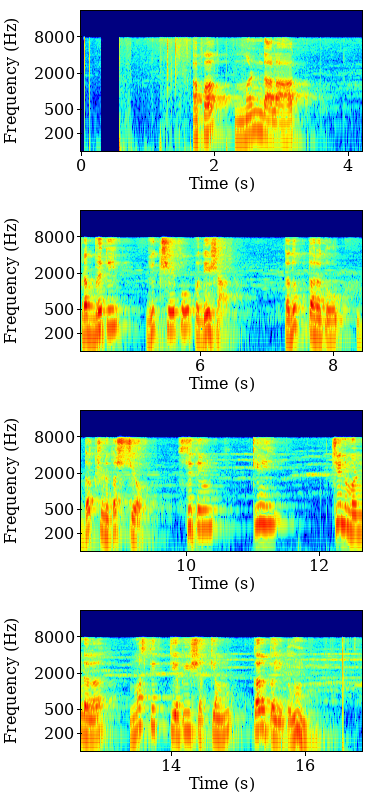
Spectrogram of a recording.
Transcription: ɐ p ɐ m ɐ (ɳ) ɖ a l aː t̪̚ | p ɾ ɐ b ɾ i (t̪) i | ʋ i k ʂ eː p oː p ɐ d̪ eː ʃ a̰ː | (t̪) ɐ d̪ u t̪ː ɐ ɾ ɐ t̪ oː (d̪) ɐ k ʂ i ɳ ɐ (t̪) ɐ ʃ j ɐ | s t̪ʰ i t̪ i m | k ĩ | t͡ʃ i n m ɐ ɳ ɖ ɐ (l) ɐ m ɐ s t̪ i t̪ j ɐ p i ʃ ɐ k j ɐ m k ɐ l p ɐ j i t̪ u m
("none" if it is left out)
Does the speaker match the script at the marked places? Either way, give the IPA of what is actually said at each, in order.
ɳ, t̪, t̪, d̪, t̪, l

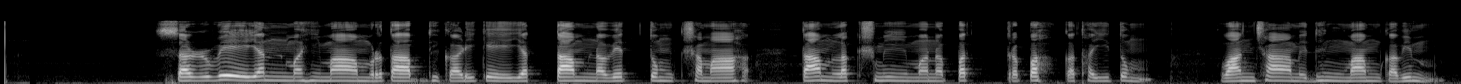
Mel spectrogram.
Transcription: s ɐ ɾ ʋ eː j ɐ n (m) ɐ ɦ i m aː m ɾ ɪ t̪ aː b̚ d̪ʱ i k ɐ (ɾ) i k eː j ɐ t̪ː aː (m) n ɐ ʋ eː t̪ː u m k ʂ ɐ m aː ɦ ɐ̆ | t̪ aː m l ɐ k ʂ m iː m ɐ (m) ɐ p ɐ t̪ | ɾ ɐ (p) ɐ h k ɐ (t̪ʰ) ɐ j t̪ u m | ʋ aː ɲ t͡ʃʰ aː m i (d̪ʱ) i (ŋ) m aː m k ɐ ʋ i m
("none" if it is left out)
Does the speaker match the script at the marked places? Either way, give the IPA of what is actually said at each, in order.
m, ɽ, m, n, p, t̪ʰ, d̪ʱ, ŋ

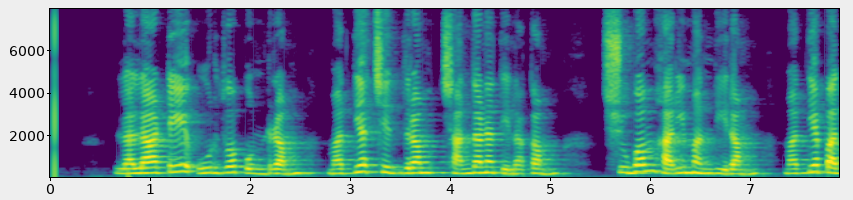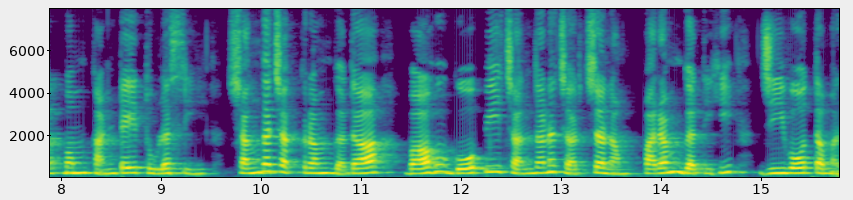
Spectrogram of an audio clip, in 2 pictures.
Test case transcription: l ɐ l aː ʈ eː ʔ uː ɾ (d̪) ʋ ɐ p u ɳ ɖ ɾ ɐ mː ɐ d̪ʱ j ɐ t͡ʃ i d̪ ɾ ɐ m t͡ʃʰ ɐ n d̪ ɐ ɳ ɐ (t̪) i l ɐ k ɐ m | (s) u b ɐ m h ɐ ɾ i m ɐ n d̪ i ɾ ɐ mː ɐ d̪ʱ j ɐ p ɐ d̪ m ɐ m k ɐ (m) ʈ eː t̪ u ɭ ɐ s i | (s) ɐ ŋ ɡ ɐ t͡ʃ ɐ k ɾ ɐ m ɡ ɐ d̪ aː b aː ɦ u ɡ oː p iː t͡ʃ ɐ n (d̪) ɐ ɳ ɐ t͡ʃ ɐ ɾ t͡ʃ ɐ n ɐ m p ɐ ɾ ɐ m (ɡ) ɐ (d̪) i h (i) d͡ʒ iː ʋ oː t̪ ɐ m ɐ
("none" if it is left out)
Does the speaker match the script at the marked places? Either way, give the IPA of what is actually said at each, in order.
d̪, t̪, ʃ, ɳ, ʃ, d̪, ɡ, t̪, i

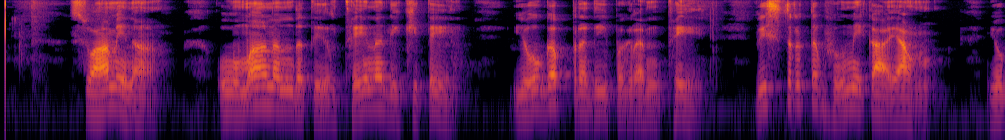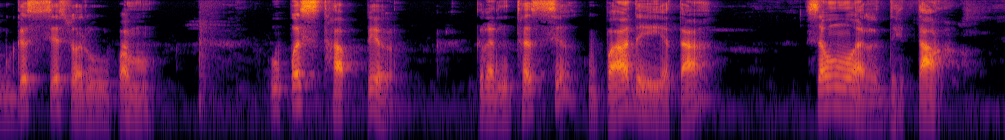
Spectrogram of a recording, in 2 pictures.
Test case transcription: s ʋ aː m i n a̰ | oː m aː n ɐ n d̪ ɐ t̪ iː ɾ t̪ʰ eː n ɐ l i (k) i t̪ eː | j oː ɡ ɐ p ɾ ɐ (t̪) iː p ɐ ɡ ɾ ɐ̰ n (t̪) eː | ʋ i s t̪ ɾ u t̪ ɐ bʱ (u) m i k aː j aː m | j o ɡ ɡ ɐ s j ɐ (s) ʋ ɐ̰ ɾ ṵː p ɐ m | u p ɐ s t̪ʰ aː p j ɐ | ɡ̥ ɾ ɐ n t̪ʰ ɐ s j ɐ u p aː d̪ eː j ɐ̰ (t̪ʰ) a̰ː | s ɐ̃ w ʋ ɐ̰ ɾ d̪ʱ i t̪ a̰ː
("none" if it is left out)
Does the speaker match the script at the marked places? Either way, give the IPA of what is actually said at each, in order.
kʰ, d̪, t̪ʰ, uː, s, t̪

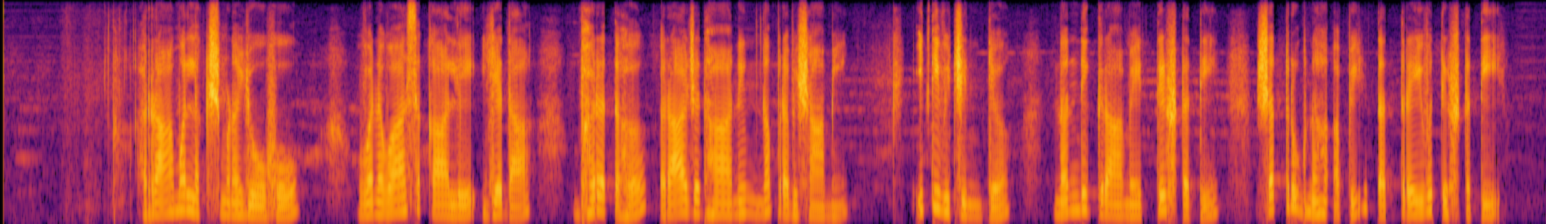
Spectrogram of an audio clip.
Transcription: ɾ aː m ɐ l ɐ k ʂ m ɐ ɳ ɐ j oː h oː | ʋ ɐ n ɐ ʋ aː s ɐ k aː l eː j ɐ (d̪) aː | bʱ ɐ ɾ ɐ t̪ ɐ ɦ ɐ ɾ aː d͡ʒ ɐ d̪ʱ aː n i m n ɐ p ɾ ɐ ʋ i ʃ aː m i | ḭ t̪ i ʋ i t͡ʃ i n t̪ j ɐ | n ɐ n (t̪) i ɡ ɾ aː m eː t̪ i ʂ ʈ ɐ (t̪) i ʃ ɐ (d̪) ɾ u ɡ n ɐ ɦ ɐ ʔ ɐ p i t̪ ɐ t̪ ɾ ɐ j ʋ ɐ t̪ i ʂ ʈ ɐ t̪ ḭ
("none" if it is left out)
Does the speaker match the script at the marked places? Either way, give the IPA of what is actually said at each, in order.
d̪, d̪, t̪, t̪

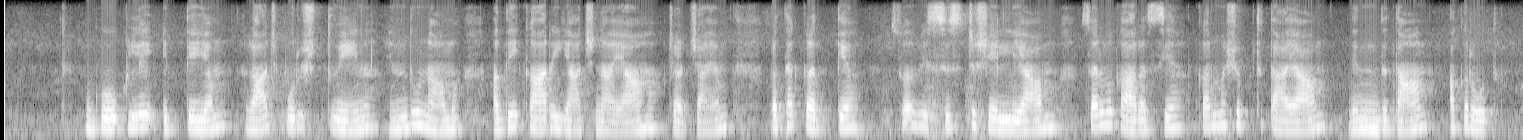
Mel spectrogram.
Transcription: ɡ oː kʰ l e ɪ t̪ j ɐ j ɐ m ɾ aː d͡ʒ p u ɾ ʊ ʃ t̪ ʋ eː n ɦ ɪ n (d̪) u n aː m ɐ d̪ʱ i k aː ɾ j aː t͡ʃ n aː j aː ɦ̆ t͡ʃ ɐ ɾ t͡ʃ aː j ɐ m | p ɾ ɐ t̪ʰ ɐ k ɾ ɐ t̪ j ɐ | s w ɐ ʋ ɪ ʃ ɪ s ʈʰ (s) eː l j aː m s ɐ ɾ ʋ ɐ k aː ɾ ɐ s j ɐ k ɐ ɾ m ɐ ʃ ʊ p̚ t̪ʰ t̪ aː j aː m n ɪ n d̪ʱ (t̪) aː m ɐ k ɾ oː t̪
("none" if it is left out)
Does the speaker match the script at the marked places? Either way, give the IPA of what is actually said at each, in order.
d̪, ʃ, t̪

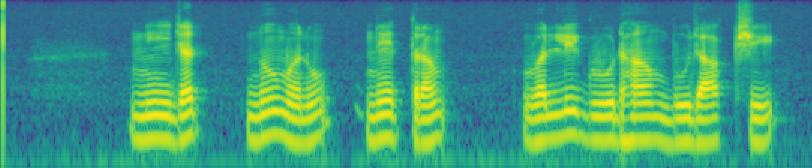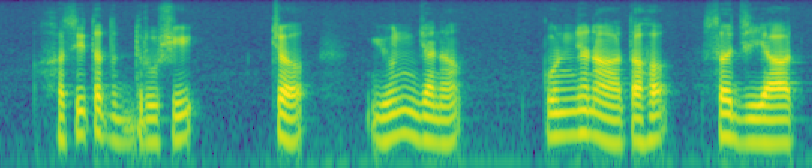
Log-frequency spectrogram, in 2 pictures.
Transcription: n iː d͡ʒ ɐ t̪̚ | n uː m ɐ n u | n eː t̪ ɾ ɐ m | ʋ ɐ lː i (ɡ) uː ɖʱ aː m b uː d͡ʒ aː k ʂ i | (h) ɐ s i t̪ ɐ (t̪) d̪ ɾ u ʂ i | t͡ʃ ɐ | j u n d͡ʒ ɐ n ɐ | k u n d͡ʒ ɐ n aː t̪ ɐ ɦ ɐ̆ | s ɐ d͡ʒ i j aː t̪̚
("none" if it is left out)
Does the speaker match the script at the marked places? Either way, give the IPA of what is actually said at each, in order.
ɡ, h, t̪

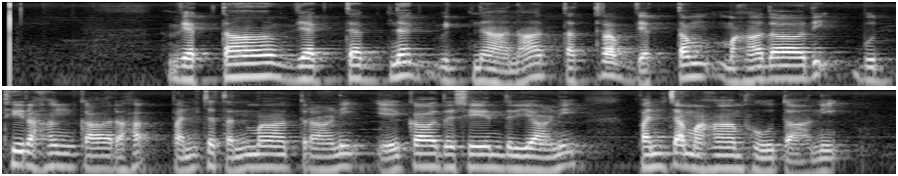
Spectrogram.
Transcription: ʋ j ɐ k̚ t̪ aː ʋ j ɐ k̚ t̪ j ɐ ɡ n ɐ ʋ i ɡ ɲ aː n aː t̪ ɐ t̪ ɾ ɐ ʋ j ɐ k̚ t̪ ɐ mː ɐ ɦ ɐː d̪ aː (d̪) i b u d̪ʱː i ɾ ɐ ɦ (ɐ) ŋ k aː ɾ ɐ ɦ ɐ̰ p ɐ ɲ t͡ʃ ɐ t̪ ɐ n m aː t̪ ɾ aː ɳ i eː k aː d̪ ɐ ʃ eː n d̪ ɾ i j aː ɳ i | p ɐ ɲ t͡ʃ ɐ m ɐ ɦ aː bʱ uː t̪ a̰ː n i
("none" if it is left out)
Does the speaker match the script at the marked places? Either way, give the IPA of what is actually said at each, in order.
d̪, ɐ

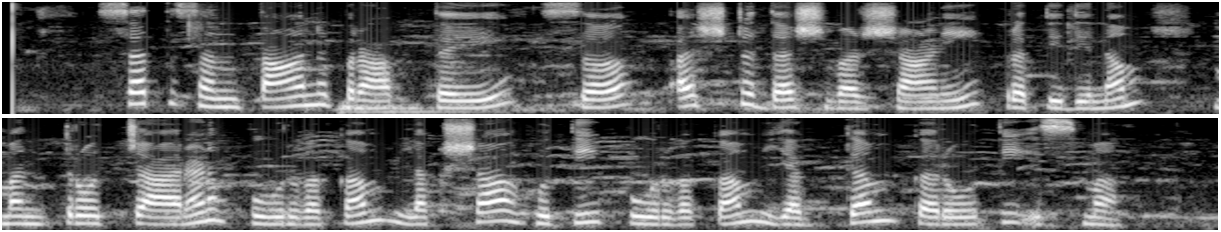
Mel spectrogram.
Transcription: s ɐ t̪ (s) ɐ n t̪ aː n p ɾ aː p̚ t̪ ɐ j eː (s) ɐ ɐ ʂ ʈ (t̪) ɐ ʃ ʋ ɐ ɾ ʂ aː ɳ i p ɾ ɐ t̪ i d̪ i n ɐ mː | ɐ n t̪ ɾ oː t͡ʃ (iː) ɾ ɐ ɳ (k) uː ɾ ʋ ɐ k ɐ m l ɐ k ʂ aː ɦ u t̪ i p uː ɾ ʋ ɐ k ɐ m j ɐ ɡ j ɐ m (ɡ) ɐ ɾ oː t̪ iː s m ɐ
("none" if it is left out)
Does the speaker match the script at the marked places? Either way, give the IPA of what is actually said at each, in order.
s, s, d̪, aː, p, k

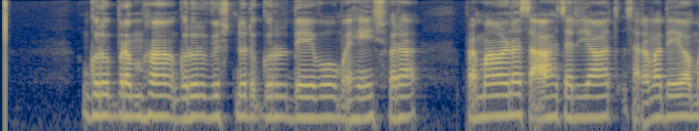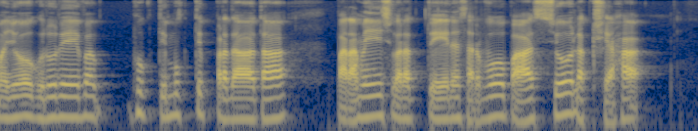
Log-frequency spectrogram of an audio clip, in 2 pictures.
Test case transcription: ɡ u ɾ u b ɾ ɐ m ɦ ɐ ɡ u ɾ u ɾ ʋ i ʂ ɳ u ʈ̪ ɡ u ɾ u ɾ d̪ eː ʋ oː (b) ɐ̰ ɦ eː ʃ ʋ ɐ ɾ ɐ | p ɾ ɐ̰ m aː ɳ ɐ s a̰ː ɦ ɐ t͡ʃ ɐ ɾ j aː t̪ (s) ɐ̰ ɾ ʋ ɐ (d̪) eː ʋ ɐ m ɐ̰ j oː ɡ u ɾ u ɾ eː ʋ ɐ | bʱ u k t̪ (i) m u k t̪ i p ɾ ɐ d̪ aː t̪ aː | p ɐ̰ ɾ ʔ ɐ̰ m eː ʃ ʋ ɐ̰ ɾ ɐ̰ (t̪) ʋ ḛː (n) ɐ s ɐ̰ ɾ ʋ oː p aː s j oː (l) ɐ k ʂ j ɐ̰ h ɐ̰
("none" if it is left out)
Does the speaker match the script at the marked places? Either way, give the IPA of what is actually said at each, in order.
m, s, d̪, i, t̪, n, l

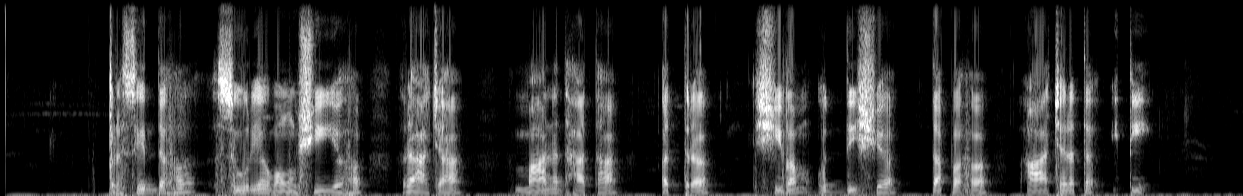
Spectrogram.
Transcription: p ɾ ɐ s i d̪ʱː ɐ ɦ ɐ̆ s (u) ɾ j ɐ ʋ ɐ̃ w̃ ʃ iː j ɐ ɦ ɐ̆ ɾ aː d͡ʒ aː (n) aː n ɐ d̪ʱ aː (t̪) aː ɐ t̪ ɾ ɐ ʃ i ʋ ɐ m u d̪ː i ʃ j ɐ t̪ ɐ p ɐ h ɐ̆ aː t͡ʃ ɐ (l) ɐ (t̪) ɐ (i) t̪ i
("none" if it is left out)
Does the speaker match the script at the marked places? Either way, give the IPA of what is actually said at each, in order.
uː, m, t̪, ɾ, t̪, i

